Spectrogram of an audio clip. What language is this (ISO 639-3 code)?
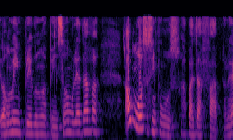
por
